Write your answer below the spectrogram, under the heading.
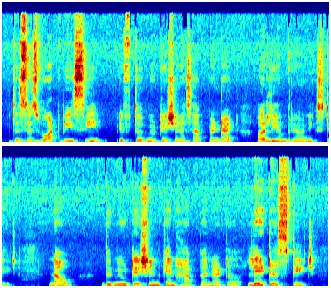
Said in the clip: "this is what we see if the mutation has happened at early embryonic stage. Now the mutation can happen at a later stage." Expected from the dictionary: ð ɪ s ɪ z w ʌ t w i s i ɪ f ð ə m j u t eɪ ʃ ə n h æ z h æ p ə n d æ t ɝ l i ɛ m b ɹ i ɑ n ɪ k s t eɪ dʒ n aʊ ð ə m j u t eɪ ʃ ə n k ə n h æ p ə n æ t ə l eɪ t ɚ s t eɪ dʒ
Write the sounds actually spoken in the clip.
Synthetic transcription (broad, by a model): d ɪ s ɪ z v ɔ t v i s i ɪ f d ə m j u t eɪ ʃ ə n h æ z h æ p ə n d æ t ɝ l i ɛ m b ɹ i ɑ n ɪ k s t eɪ dʒ n aʊ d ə m j u t eɪ ʃ ə n k ə n h æ p ə n æ t ə l eɪ t ɚ s t eɪ dʒ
